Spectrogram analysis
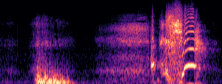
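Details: Allergic girl's huge sneezing fit, set off when she turned on a desktop computer: a loud breathy burst, a rising in-breath, then a second sharp voiced sneeze, mostly uncovered. Repeated allergic sneezing.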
